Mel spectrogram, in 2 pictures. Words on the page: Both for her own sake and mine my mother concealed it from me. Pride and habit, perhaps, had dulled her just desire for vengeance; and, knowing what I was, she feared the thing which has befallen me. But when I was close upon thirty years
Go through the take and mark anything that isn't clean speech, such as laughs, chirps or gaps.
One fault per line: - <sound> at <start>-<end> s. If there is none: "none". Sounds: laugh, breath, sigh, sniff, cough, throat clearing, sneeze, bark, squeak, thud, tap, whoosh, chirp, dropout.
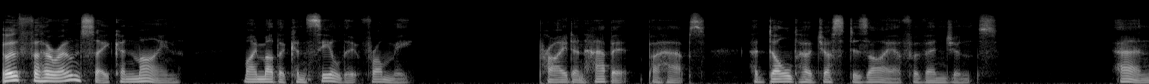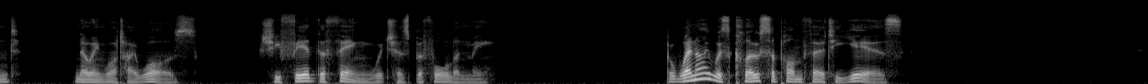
none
